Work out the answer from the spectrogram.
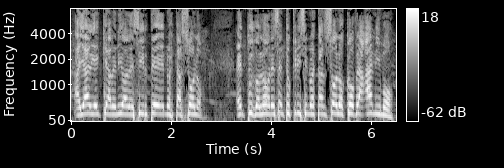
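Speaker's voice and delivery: loud, ringing preacher's voice, half-sung; full-force preaching. Acted. Pastor calling out to his hurting congregation, loud and sung. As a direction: preach it out to the whole church.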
